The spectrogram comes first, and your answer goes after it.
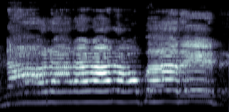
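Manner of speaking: loud, high, slowed mock tantrum; mock angry protest. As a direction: belt out a furious sing-song refusal. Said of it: "Benzino gets all pissed off".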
